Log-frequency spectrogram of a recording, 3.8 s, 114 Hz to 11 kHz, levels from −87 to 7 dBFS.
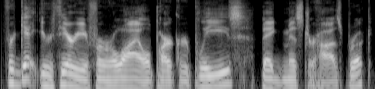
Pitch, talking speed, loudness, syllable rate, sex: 110 Hz, 175 wpm, -17 LUFS, 5.0 syllables/s, male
